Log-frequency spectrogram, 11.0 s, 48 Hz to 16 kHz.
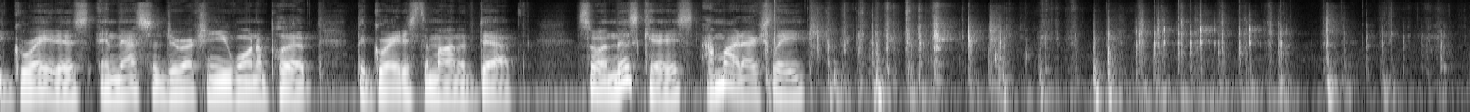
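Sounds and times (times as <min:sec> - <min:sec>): wooden strip knocking: 0:05.7 - 0:10.4.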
